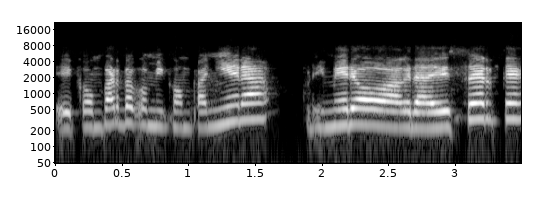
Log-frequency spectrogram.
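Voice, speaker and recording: The pitch moves in an ordinary way. The pace is very slow. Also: woman. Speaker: teacher-training student. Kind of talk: question in class discussion. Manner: talkative.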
